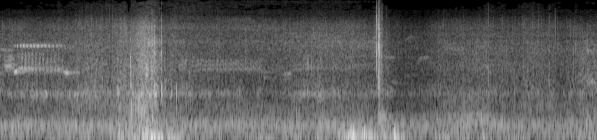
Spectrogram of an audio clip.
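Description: A cast with a spinning rod and reel: a short whoosh about a second in, then low knocks and a sharp click near three seconds, over a faint steady hum.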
